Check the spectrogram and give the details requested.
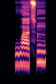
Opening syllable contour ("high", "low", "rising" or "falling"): low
